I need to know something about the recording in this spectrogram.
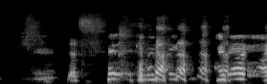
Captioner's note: both laugh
